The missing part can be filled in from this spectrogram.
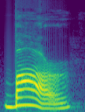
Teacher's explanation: И если вы предпочитаете американский вариант, то можем добавить в конце звук р. Бар. Бар, да, мы подкручиваем дополнительный язык.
